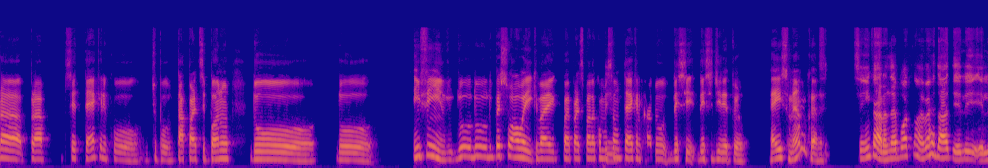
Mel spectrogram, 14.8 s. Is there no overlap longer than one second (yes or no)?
yes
